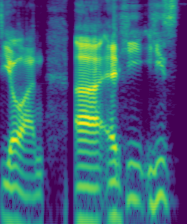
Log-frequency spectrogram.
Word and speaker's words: Joan: because I was like there's no way this dude's name is Joan Adon uh and it's not it's Johan uh and he he's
